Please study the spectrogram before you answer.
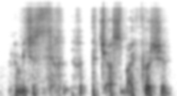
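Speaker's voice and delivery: a breathless whisper with a small laugh; whispered aside. Real, not acted. Streamer fussing with his cushion, whispered with a laugh. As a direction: mutter it under your breath to yourself. Aside while shifting seat.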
